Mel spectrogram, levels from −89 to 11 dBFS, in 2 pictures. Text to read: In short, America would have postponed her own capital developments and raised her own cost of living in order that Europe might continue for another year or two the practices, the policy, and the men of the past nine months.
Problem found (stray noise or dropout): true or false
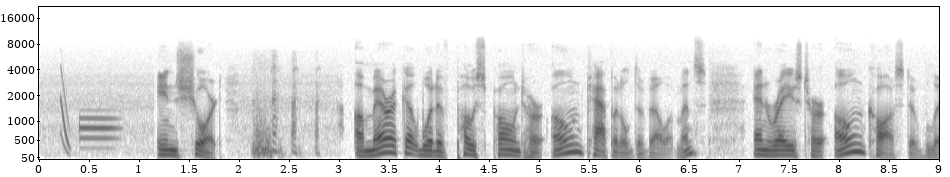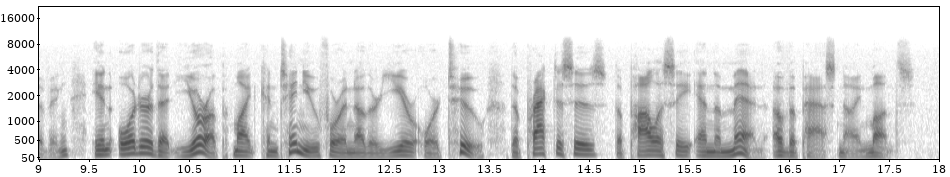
true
